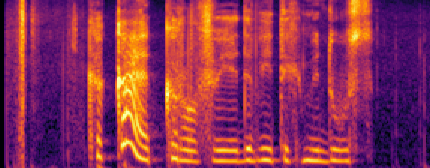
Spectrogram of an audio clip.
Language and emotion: Russian, angry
